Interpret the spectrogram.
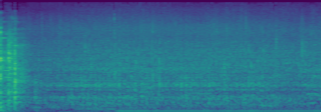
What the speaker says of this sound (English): and just stirring it and having it get absorbed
